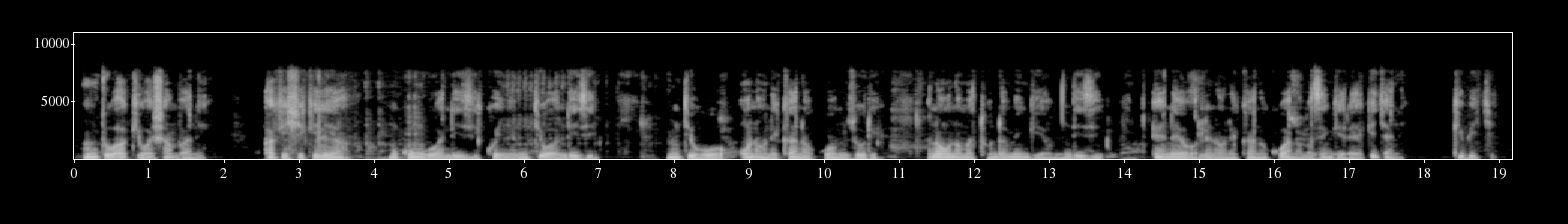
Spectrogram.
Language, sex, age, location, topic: Swahili, male, 36-49, Wajir, agriculture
